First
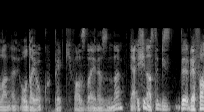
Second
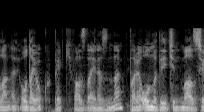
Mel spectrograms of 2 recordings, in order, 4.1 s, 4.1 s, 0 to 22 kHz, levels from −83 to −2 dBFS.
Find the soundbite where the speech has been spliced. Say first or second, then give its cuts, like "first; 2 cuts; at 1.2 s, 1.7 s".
second; 1 cut; at 2.5 s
